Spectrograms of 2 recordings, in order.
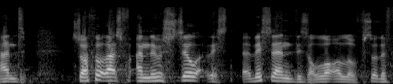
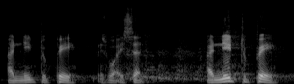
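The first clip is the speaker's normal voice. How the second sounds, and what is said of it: Imitates another person's accent. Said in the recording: “I'm going to try and do his accent. It's a bit Nelson Mandela ish”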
